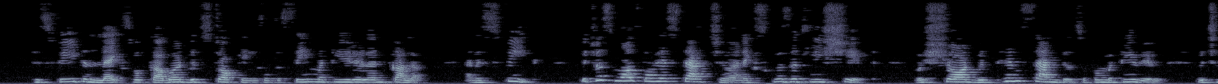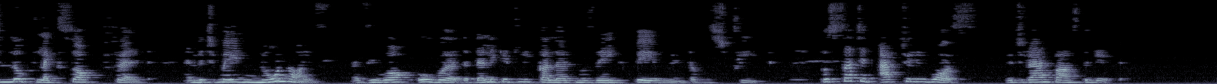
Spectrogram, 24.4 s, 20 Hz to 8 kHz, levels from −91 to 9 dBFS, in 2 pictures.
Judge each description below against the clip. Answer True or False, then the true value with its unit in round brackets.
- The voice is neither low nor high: False (215 Hz)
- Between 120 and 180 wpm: True (165 wpm)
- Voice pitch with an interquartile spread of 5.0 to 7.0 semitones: False (3.4 semitones)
